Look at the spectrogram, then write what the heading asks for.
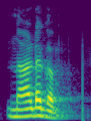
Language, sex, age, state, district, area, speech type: Malayalam, male, 18-30, Kerala, Kozhikode, urban, read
